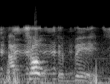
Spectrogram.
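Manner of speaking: normal talking voice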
